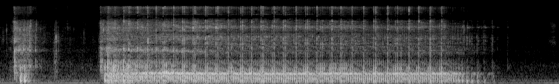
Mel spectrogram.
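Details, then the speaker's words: Two-stroke chainsaw just after carburetor adjustment, started without touching throttle or choke: catches on the first pull and settles into a steady, even buzz with no bogging, idling by itself, a normal clean start and idle. "once you get that adjusted you want two things you want it to idle by itself and you want to sound good idling and you you want to start right up basically"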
